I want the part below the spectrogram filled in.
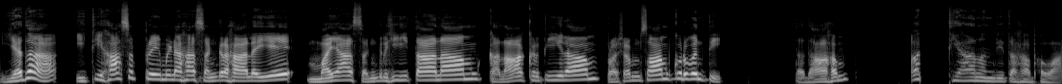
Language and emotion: Sanskrit, happy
